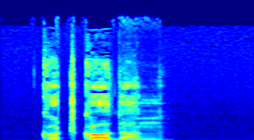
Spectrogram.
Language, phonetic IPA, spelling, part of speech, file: Polish, [kɔt͡ʃˈkɔdãn], koczkodan, noun, Pl-koczkodan.ogg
